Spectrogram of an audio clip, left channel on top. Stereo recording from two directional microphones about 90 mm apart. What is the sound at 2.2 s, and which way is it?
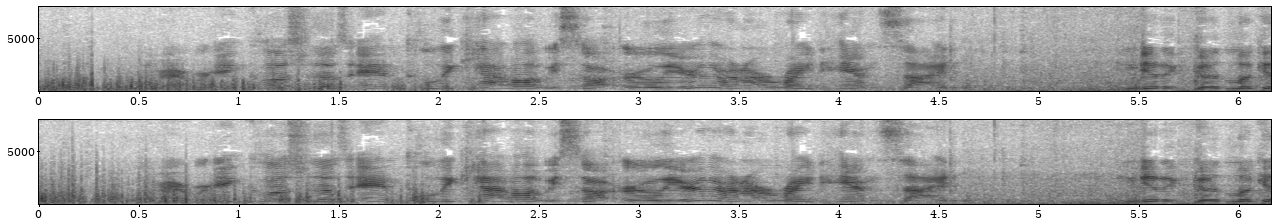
Speech, centre (ahead or behind).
